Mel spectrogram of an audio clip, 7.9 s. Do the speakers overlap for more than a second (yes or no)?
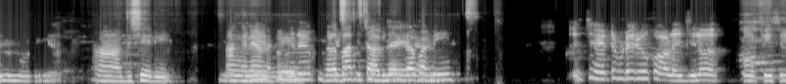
yes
